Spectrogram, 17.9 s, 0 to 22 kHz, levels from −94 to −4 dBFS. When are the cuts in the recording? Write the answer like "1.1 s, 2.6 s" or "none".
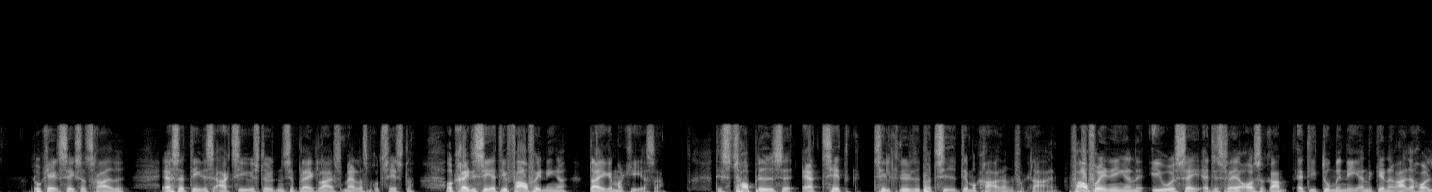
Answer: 8.9 s, 13.3 s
